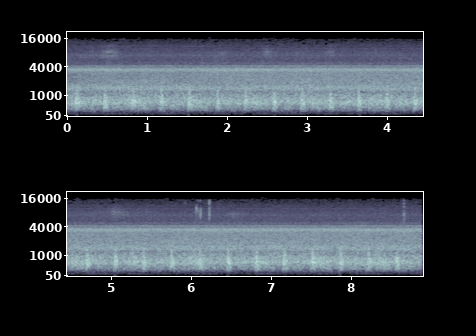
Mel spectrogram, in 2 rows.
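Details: Home fetal Doppler at 9 weeks 6 days, twin Baby A found on mother's left side after days of searching: steady pulsing about 170 beats a minute through heavy hiss; early fetal heartbeat.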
